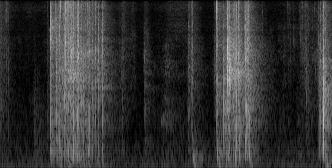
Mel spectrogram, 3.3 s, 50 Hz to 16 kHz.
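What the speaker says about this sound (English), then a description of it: "Need 3 more shuffles for Taurus." Tarot cards shuffled by hand in a few quick bursts of papery riffling and flicking, close up and alone, with short quiet gaps between the bursts and a final brief snap at the end.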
